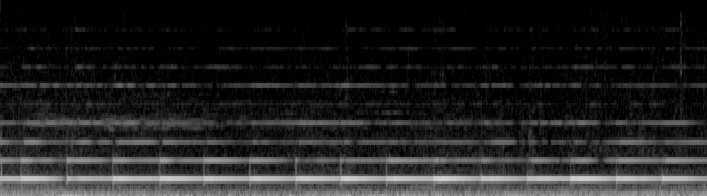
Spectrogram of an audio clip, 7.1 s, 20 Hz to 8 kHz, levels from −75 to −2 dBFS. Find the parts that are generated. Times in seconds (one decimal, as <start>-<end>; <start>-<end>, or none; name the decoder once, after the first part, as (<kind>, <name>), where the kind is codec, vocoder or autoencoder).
none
